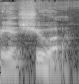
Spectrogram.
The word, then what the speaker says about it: Yeshua: And that name is Yahshua or Yahushua or Yeshua. Those are the three ways that I've heard it pronounced, and so I'm going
